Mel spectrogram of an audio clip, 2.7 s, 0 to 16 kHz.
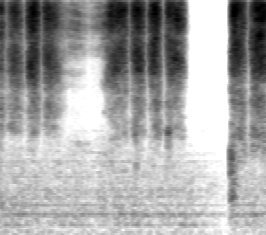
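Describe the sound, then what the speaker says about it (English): Fine sandpaper rubs over primer on the body of a 1976 Monarch classic car in quick, rhythmic back-and-forth strokes, close and alone, with a brief pause before the strokes resume. "you can see it's going to sand off pretty fast. And right now I'm using real fine paper."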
